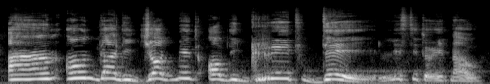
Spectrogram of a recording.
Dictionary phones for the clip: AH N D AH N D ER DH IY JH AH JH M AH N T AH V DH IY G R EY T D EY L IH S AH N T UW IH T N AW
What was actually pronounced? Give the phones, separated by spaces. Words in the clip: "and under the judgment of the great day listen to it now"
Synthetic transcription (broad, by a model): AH N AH N D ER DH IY JH AH JH M AH N T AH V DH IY G R EY T D EY L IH S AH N T UW IH T N AW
